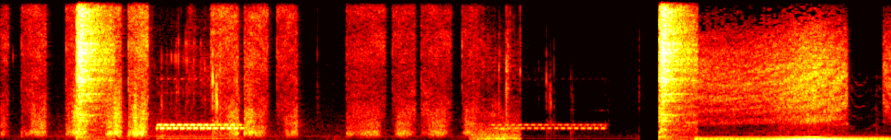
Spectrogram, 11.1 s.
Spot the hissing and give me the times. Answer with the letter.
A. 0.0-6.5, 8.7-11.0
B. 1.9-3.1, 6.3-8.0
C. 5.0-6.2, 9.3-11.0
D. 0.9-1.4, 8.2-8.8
A.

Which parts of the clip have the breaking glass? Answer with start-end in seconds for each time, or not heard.
0.9-1.4, 8.2-8.8.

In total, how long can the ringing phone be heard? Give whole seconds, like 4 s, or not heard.
3 s.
